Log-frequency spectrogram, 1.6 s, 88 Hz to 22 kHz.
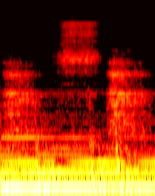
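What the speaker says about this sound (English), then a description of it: "The breathing will be in through the nose, out through the mouth at 2 different paces." Fast, energizing breathwork breaths, drawn in through the nose and pushed out through the mouth, form two soft rushing bursts over a steady low droning tone.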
